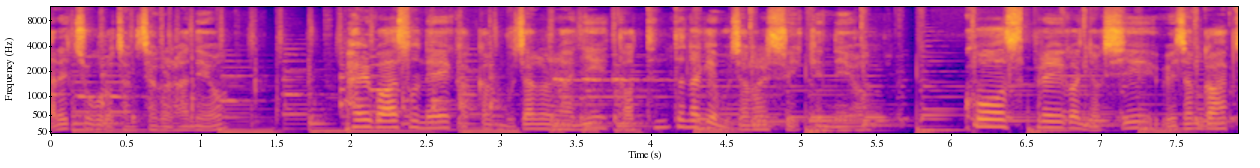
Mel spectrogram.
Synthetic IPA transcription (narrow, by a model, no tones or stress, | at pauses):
ɾet͡ɕ͈oɡɯɾot͡ɕaŋt͡ɕʰaɡɯɭhane̞jo | pʰaɭɡwasʰone̞kak͈̚ak̚mud͡ʑaŋɯɭhaɲitʌtʰɯntʰɯnɦaɡe̞mud͡ʑaŋɦaɭs͈uit̚k͈e̞nːe̞jo | kʰoʌsʰɯ̥pʰɯɾe̞iɡʌnjʌk̚ɕ͈iwe̞d͡ʑʌŋɡwahap̚t͡ɕ͈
